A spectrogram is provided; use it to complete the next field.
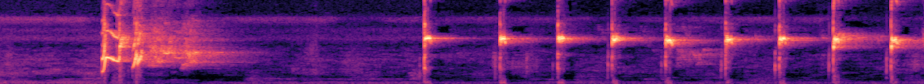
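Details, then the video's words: Lure meant to start quiet lovebirds singing: a harsh, squeaky double chirp, a pause, then a rapid even string of bright, high ticking notes. "Pancingan Lobebird cepat/jitu burung Lovebird diam biasa gacor denggar suara ini"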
